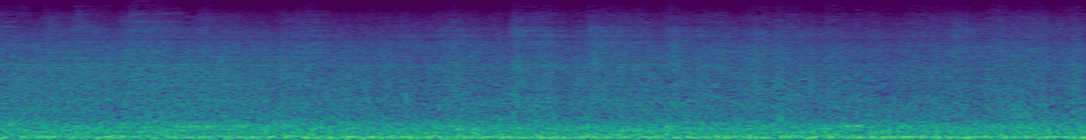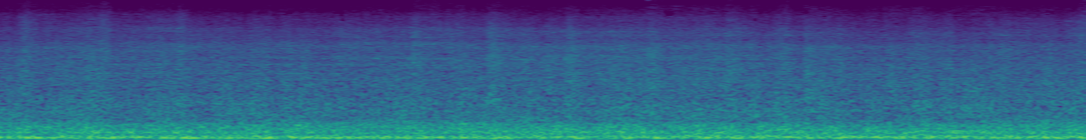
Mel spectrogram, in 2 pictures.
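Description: Norfolk Southern freight train's covered hopper cars rolling past, a steady low rumble of steel wheels on rail.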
